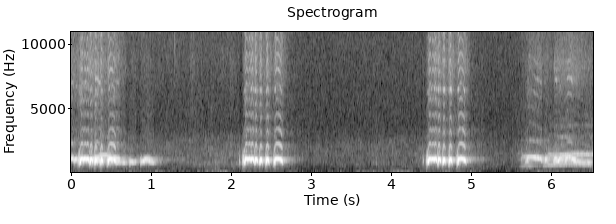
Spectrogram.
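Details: Zebra dove singing steadily, repeating a soft bubbling cooing phrase of rolling notes about every two seconds, with faint low thumps in between.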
